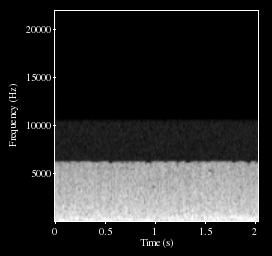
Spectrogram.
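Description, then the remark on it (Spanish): Steady, dense hiss of radio static fills the whole stretch at an even, moderate level, a continuous rushing crackle with no voices or breaks. “No lo escucho bien. La interferencia. Interference. La interferencia.”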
